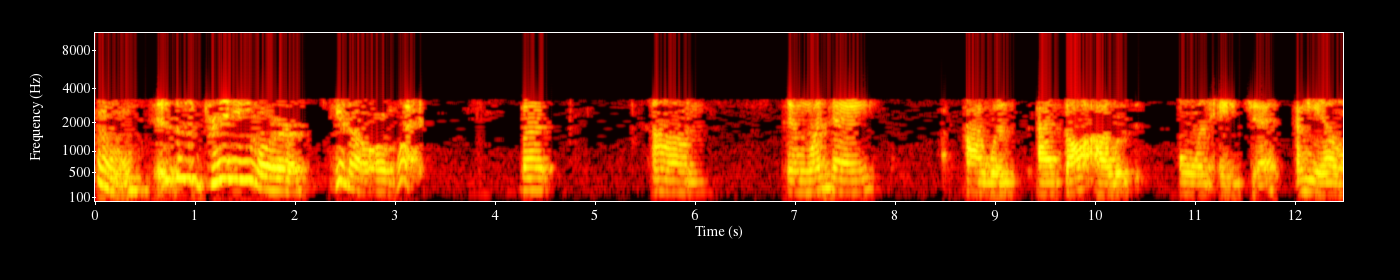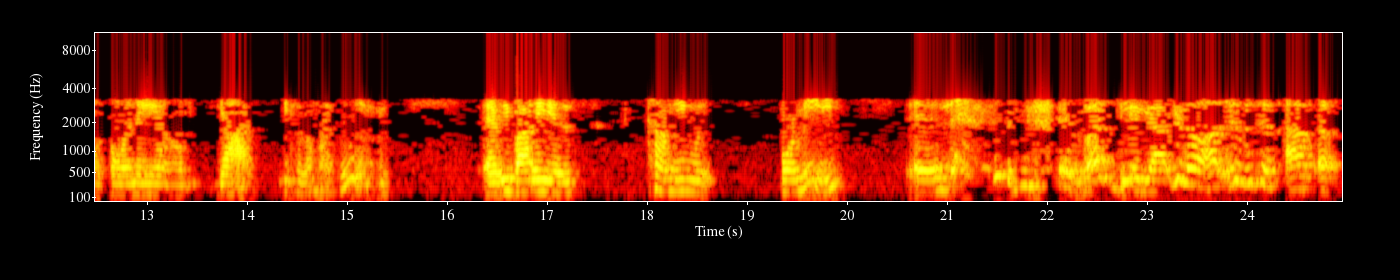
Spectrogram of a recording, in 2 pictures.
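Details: Adult woman, real stroke survivor, with aphasia and apraxia after a subarachnoid hemorrhage and stroke that left her semi-paralyzed on the right side; she reports word-finding difficulty; aphasia with apraxia of speech.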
